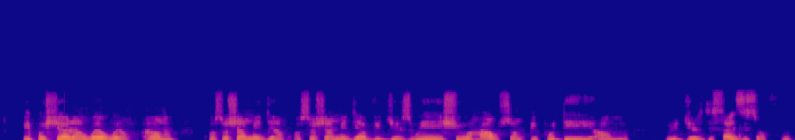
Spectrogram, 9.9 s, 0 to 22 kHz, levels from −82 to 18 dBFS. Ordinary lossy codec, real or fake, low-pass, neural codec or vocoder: none; real; none; none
